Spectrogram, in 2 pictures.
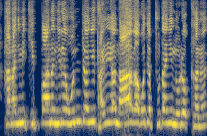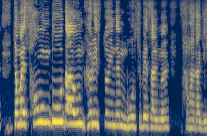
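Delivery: high, insistent preacher's cadence; emphatic preaching. Acted. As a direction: drive each point home from the pulpit. Preaches with force.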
